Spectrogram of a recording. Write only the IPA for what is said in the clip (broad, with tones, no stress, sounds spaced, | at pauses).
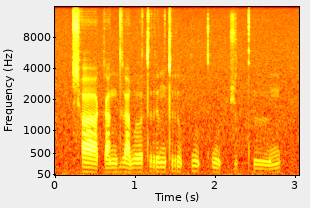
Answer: t͡ɕʰ aː˨˩ k a˦˥ n d ɯ˩˦ a̯ w ɤː˦˥ t r ɯ˦˥ ŋ t r u˦˥ ʔ k w u˥˩ ʔ kʰ w u˨˩ ʔ t͡ɕ u˨˩ k̚ pʰ ɯː˩˦ m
